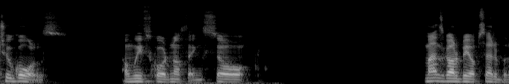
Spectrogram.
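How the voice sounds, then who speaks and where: With an Irish accent, a man talks at a fairly quick pace. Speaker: football fan streamer. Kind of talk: live watchalong commentary. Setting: live stream. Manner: casual, chatty.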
